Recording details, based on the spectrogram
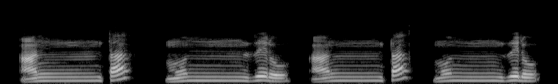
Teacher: নুন সাকিনের পরে এখানে বলবেন যে নুনের উপর সাকিন এসছে, তাহলে নুন সাকিন, নুন সাকিনের পরে হুরুফে ইখফার 15টি অক্ষরের মধ্যে এখানে তা এসেছে, তাই নুন সাকিনের আওয়াজকে নাকে তুলে একালি পরিমাণ গুণনা করে পড়তে হবে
